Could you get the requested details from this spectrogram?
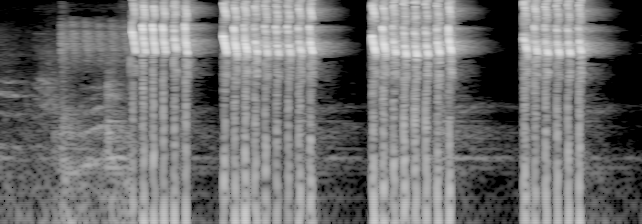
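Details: Ashy tailorbird lure call: four short bursts of rapid, sharp, high chirps separated by brief gaps, with faint low rustling before the first burst.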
